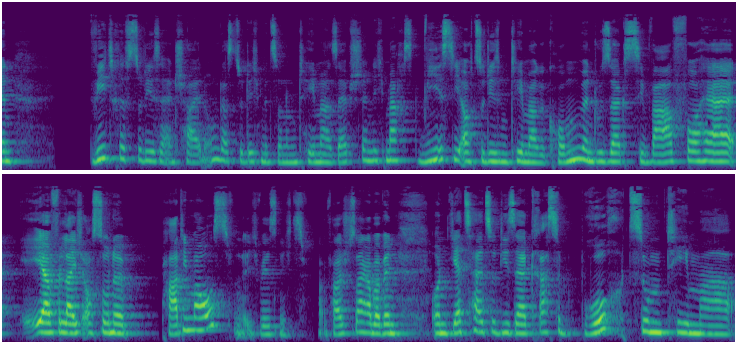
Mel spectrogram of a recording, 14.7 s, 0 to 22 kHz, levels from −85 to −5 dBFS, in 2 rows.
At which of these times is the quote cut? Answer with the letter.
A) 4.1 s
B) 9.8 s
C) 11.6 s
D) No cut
C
